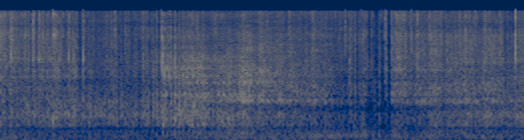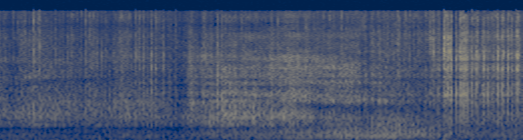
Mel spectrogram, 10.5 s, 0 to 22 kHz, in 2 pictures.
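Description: Long acrylic nails scratch and tap a closed, hollow, medium-sized black printed rigid cardboard cosmetic box. The result is a steady, dry, papery scratching with soft tapping mixed in. It grows louder and brighter at about 1.6 seconds and again after 7 seconds, and the sound dies quickly with no ring.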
